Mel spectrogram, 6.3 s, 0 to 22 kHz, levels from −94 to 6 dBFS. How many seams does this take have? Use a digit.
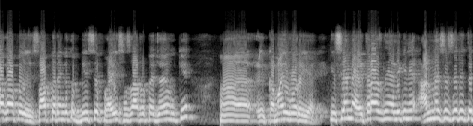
0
